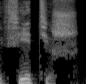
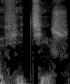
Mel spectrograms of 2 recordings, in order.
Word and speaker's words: фетиш: если бы мы услышали фетиш вместо фетиш, то это можно было, здесь еще можно было бы рассуждать о том, не является ли это таким вот ложным акцентным англизмом. А когда эти слова произносятся так, как они должны, феномен и фетиш, то здесь такой разговор просто ни к чему.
